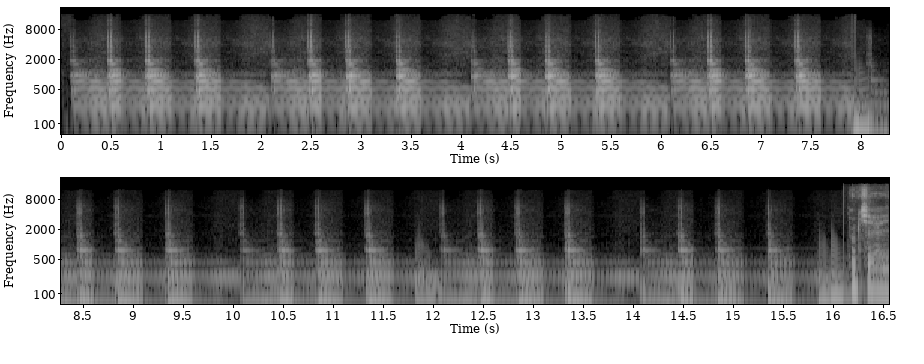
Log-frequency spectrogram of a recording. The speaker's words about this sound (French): une, harpe totalement désaccordée qui m'a permis de, créer ma ligne de basse euh, du morceau que j'ai un peu renforcé avec des synthés pour lui donner un truc un peu puissant. Mais c'est vraiment elle, c'est vraiment sa sonorité qu'on entend.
